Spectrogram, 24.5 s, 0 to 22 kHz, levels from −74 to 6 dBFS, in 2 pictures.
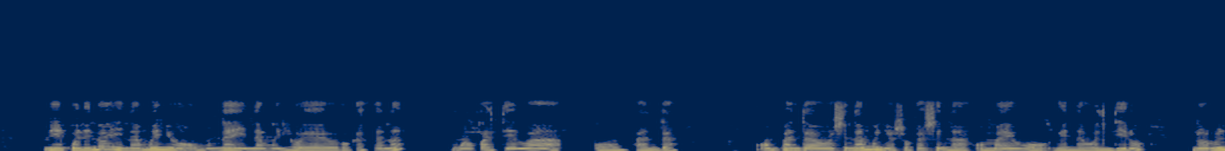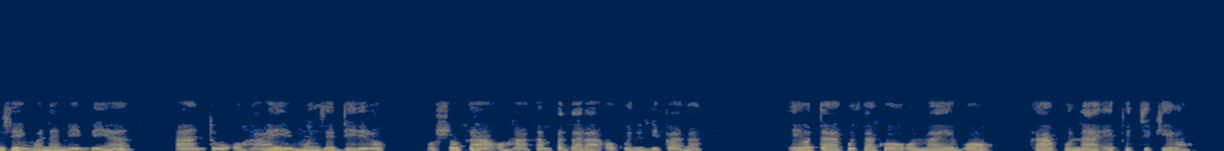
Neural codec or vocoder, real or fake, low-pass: none; real; 7.2 kHz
